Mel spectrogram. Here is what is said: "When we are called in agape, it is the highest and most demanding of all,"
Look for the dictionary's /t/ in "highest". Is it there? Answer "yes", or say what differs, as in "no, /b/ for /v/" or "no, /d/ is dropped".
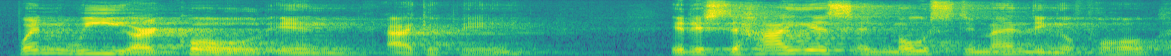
yes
